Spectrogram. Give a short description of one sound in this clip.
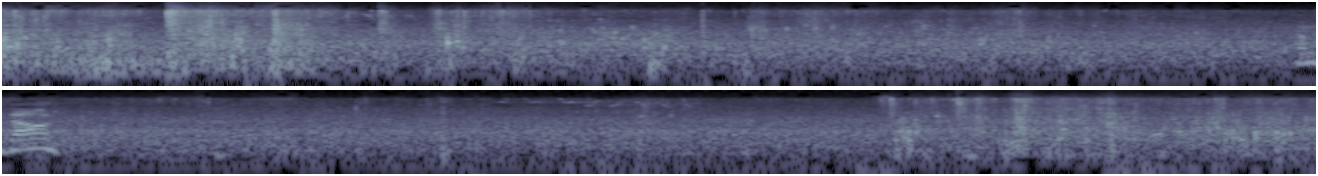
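A shallow river rushes over stones.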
